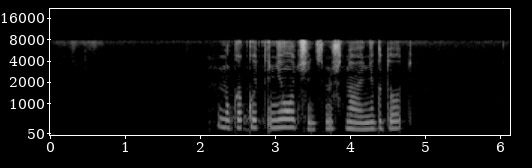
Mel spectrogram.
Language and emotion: Russian, sad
